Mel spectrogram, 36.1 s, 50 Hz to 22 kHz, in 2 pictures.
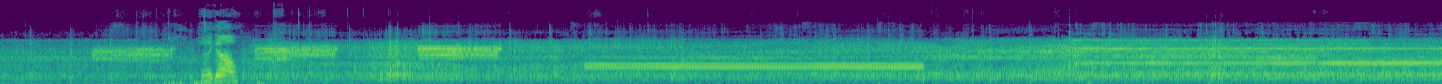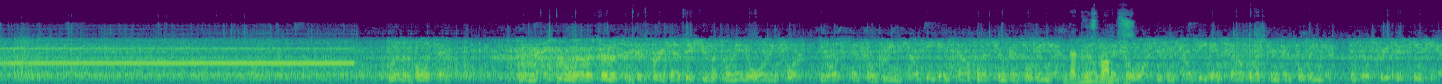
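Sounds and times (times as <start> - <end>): radio static: 1.3 - 4.2, 31.4 - 32.2.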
